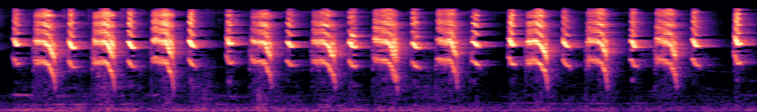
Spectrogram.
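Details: Young East Java long-tailed shrike singing hard while in breeding condition and eager to mate: a fast, steady series of harsh, high, downward-sweeping notes, a little over two each second, with no other sounds around.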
